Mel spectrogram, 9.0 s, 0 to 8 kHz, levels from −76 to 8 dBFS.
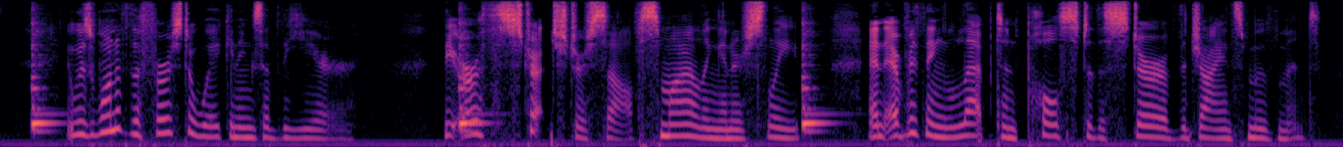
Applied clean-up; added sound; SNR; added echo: none; Cowbell; 6 dB; none.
